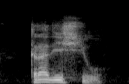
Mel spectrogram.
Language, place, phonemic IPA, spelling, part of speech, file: Occitan, Béarn, /tɾaðiˈsju/, tradicion, noun, LL-Q14185 (oci)-tradicion.wav
- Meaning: tradition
